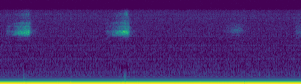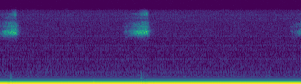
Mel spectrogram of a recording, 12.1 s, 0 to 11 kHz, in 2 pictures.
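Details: Barn owl calling while looking for food, nest cam footage from 8-7-15: six hoarse hissing shrieks at about two-second intervals, several quieter, with steady low background noise.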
